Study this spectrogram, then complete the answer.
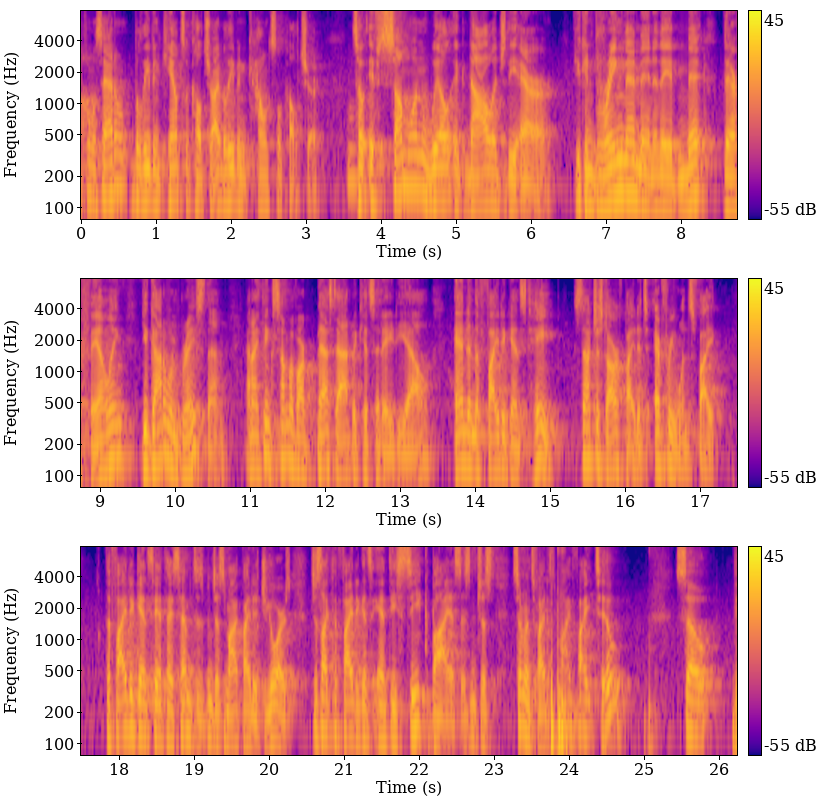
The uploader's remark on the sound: In this panel at the 2022 Aspen Ideas Festival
